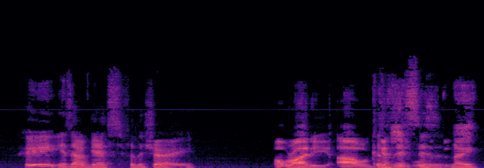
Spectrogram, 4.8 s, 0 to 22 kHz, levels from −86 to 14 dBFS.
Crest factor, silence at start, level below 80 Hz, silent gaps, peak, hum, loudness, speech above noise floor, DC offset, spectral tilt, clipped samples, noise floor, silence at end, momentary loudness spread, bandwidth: 18 dB; 0.25 s; -64 dBFS; none; -6 dBFS; none; -24 LUFS; 42 dB; under 0.1%; -4.5 dB/octave; under 0.1%; -65 dBFS; 0.05 s; 11 LU; 13 kHz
